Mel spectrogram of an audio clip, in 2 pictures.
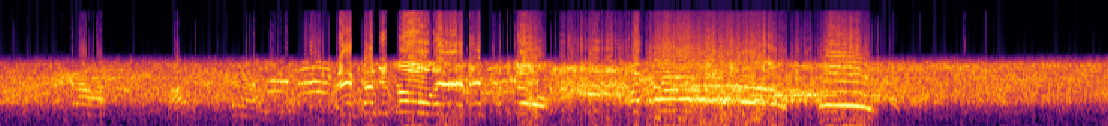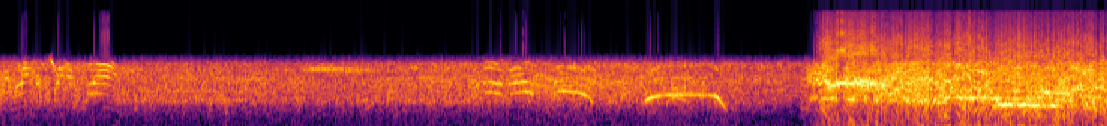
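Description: A large crowd cheers and shouts loudly in a big echoing arena.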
